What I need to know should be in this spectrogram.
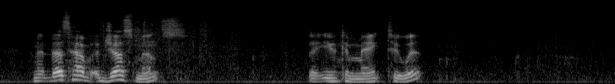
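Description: Leafy fabric rustles as it is handled.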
